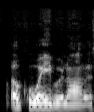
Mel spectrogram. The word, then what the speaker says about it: Okwuegbunam: But between him, Fant, I mean, Albert O, I think, is the Okwuegbunam is how you say his last name.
